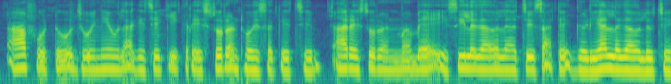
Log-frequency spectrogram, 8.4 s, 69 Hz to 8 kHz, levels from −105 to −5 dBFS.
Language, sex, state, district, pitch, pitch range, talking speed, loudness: Gujarati, male, Gujarat, Valsad, 160 Hz, 145-170 Hz, 155 wpm, -17 LUFS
